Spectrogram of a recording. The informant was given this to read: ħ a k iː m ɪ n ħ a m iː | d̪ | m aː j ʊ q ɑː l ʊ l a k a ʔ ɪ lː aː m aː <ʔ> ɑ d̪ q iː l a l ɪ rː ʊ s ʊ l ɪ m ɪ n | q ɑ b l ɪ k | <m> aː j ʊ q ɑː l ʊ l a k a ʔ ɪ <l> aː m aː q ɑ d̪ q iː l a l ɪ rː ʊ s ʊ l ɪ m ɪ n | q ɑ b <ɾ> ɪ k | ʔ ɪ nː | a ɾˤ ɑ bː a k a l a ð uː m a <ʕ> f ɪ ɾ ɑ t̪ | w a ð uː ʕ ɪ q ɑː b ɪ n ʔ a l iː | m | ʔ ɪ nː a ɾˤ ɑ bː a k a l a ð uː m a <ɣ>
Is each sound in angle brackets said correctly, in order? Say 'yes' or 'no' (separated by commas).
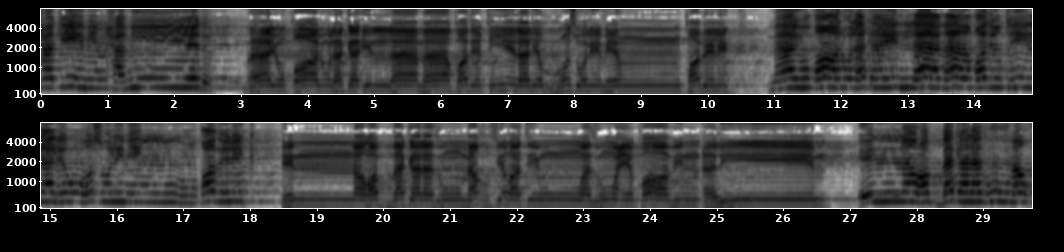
no, yes, no, no, no, yes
